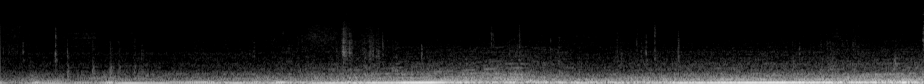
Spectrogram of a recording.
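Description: Mercedes B 170's 1.7-litre four-cylinder petrol engine heard from inside the cabin as the car pulls away under acceleration, with a low rumble. The sound builds twice, falling back briefly with each gear change.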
